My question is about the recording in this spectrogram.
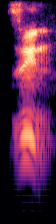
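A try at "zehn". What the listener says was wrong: নট জিন। সেন। সেন। জিন না, আমি উচ্চারণ করি কিভাবে সেটা খেয়াল করেন। সেন। হ্যাঁ উচ্চারণ হলো সেন, নট জেন। উচ্চারণ হলো জেড এর উচ্চারণ হলো সেট।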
